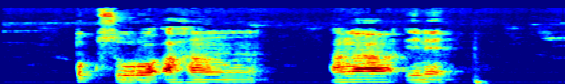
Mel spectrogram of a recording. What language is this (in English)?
Mada (Cameroon)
